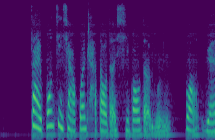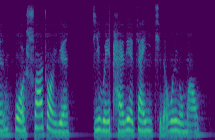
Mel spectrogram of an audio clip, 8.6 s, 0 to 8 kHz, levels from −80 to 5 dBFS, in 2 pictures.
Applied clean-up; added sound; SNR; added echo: neural mask model RNNoise.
